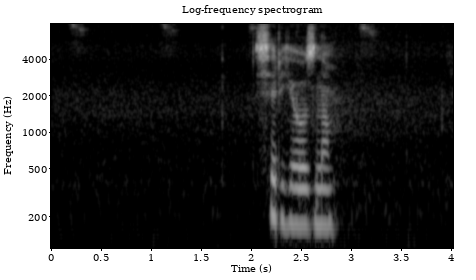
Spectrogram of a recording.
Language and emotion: Russian, neutral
